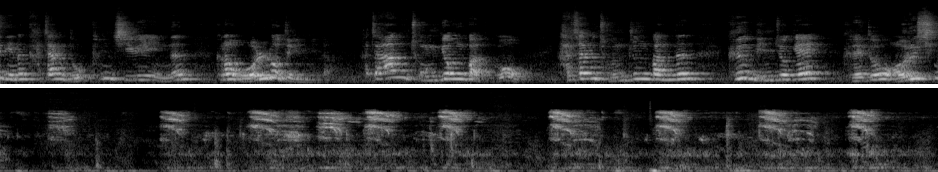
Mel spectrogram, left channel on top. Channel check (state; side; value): different; both; correlation 0.00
